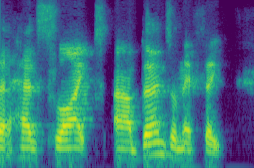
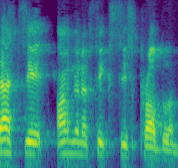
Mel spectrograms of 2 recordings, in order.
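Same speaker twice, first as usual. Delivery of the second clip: quick, completely certain, confident tone; 3 semitones higher than usual. Showing how someone walking into an office to fix a problem sounds: confident, fast talking. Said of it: "I'm talking fast".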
